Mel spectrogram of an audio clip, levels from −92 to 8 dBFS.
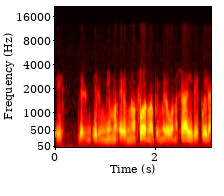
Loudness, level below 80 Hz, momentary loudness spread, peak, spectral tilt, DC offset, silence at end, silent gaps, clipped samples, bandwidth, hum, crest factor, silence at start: -22 LUFS; -70 dBFS; 13 LU; -4 dBFS; -7.5 dB/octave; under 0.1%; 0 s; none; under 0.1%; 3.6 kHz; none; 18 dB; 0.05 s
